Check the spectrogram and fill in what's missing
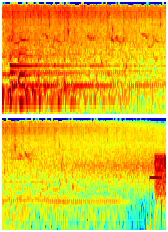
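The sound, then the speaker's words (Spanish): Steady rain, falling after several days of rain, comes down in a continuous, even hiss with no voices, while a faint low hum runs underneath before the sound shifts abruptly near the end. “Ya van varios días lloviendo y el río no se ha crecido.”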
